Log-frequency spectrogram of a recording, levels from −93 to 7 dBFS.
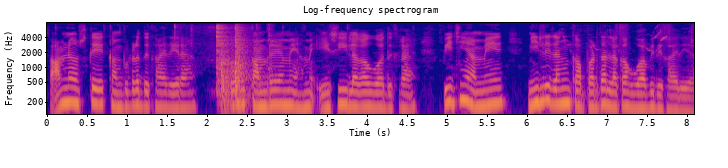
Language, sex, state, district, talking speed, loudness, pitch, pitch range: Hindi, male, Chhattisgarh, Sarguja, 215 wpm, -31 LUFS, 165 Hz, 155-180 Hz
